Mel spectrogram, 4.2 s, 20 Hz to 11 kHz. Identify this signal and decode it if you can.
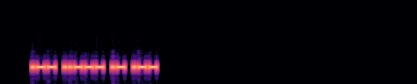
Morse code, heard as a keyed tone, about 41 wpm, 700 Hz. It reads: W2AW
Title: USA Call Signs - 4 Characters - Repeated 3x - 45wpm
